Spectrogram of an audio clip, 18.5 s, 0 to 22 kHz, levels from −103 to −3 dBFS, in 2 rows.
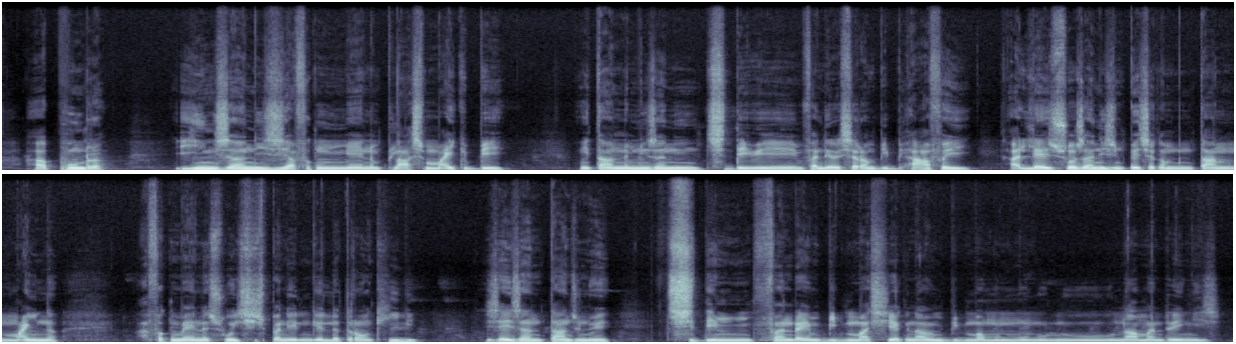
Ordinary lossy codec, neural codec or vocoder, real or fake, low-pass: none; none; real; none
